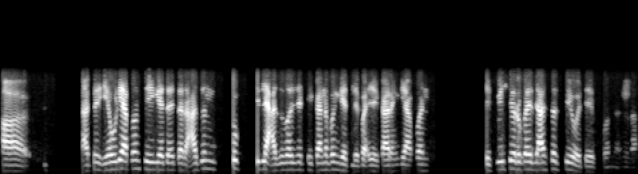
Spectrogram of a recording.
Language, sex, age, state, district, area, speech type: Marathi, male, 18-30, Maharashtra, Ahmednagar, rural, conversation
